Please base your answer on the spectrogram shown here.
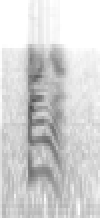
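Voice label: "tanya", Indonesian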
